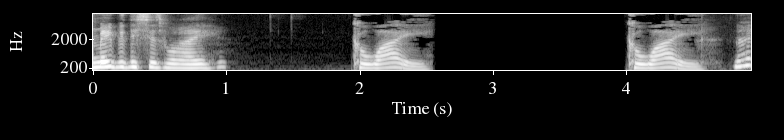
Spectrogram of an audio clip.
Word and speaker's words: kawaii: maybe this is why kawaii kawaii no it's still the same it's three syllables okay cookie the whole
